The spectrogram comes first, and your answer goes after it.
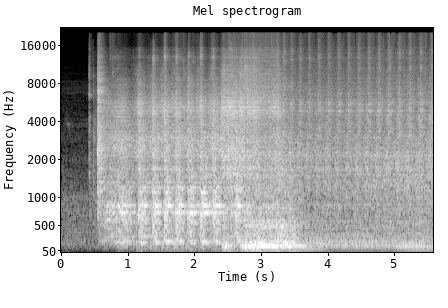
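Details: BMW E36 328i Compact just fitted with a new alternator, started using a portable jump starter: brief crank, the six catches cleanly, flares up, then settles to a smooth, steady idle with no squeal or knock; healthy.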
